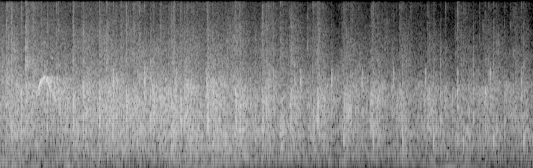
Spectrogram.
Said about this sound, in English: So we're going to play a little game. So if you think sanctions are working, please clap now. Okay. And if you think they are not working, please clap now.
